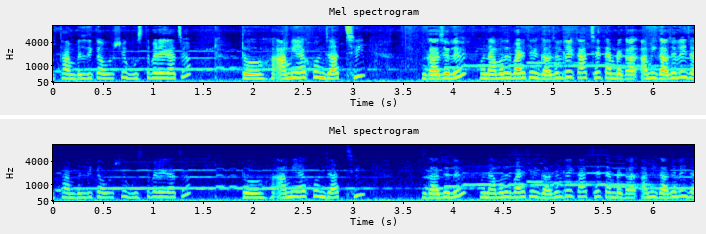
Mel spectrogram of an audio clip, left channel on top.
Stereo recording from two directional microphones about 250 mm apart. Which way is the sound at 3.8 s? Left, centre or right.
Centre.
